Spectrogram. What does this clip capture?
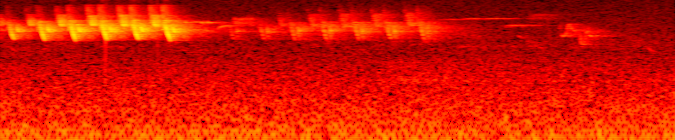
Ovenbird, Red-eyed Vireo, Black-throated Green Warbler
